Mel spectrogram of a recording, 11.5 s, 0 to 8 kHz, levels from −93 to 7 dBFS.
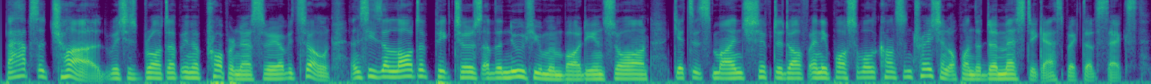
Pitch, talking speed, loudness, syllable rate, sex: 135 Hz, 220 wpm, -16 LUFS, 5.6 syllables/s, male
